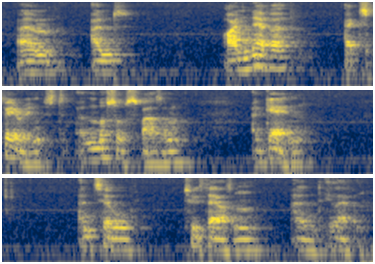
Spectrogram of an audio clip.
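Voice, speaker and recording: A man's very deep, low voice, somewhat breathy, at a very slow pace with long, frequent pauses, ordinary pitch variation and audible room echo. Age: 60s. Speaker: physiotherapy patient. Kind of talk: interview. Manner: hesitant, many ums.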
